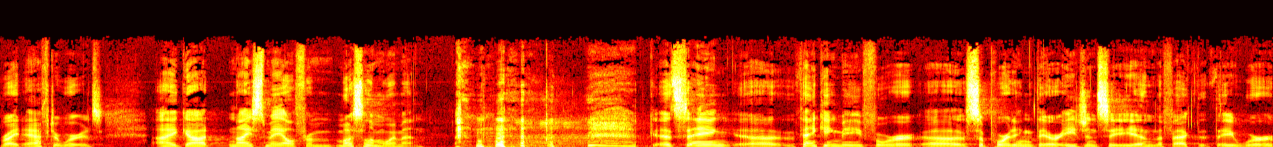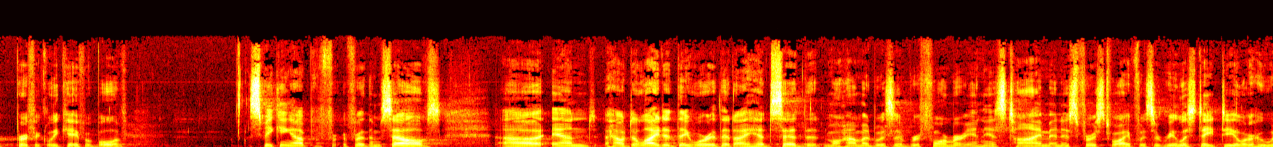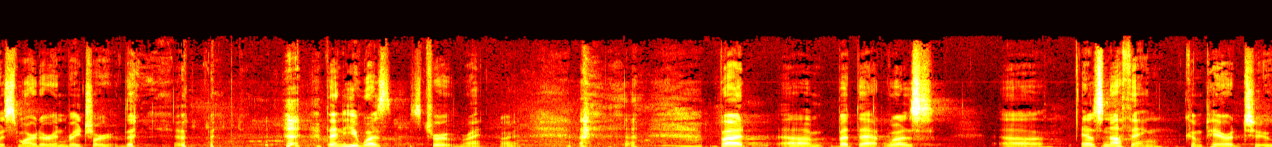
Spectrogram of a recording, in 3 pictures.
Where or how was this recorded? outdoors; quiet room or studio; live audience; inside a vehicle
live audience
